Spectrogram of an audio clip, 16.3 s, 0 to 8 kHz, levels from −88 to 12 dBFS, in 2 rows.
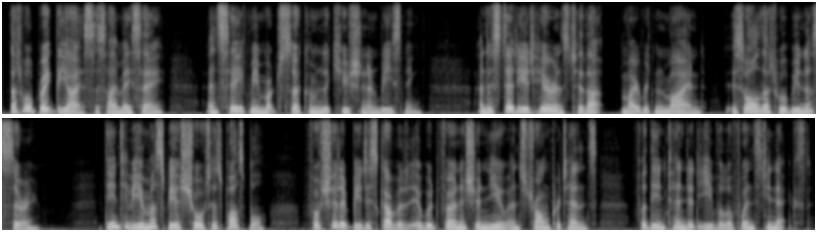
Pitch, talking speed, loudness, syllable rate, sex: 200 Hz, 215 wpm, -19 LUFS, 6.6 syllables/s, female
